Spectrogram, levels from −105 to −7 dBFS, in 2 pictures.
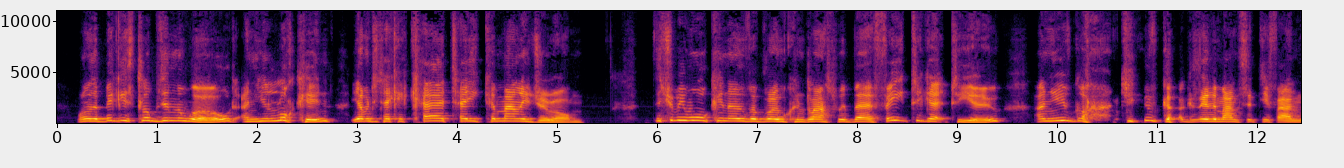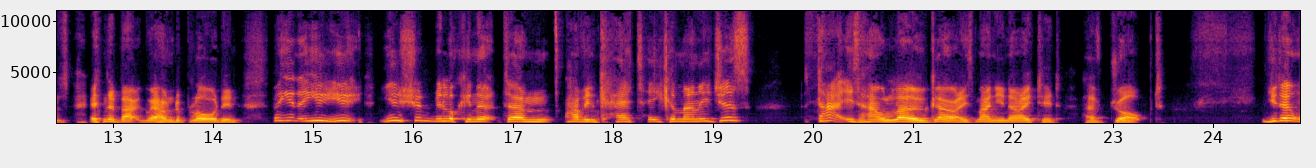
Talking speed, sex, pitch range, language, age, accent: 175 wpm, male, 155-225 Hz, English, 40-59, British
